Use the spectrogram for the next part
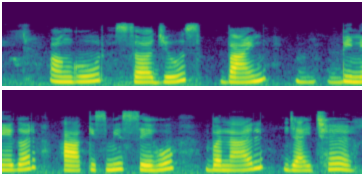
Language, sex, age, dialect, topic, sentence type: Maithili, female, 31-35, Bajjika, agriculture, statement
